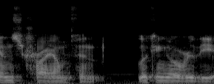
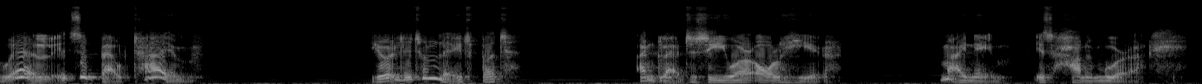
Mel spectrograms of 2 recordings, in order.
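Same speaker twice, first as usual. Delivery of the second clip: put-on animated old man voice with swooping pitch; 2 semitones higher than usual. Game narrator voicing the guide greeting the players: Hanamura old man voice. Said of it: "you hear the voice of an old man".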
